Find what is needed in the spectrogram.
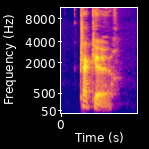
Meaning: claqueur
- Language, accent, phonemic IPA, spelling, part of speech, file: French, France, /kla.kœʁ/, claqueur, noun, LL-Q150 (fra)-claqueur.wav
